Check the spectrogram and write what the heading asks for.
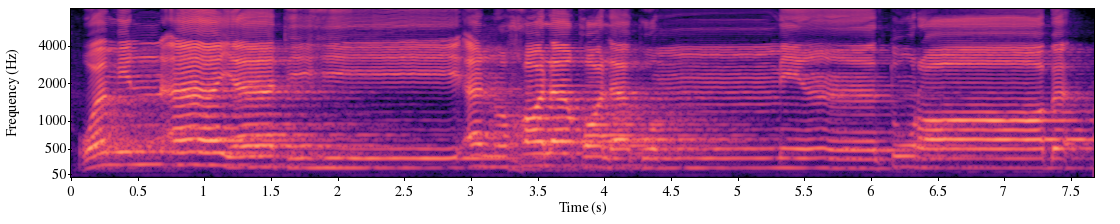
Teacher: Maka nanti untuk model hi semacam ini bacaannya perlu ditambah, diberikan huruf ya. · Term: matsilah tawilah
